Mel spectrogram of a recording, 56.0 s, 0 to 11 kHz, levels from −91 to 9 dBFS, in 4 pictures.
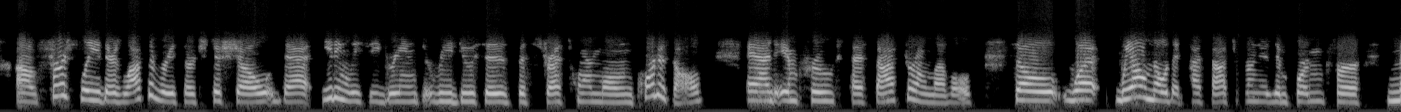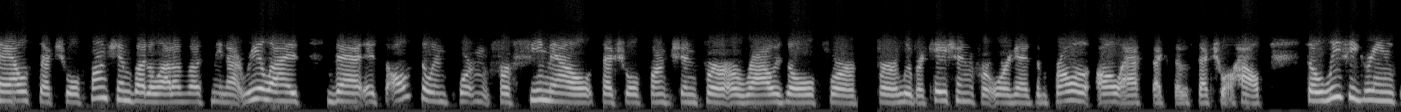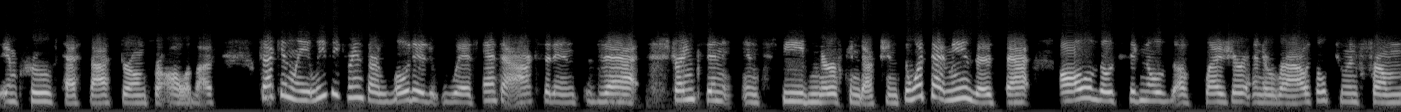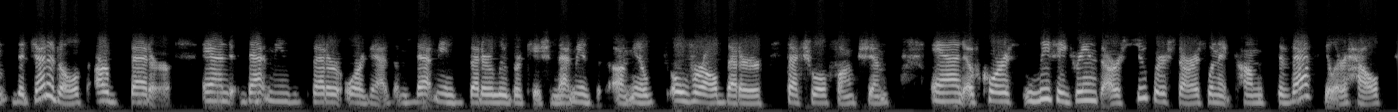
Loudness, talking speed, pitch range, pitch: -23 LUFS, 150 wpm, 195-235 Hz, 215 Hz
